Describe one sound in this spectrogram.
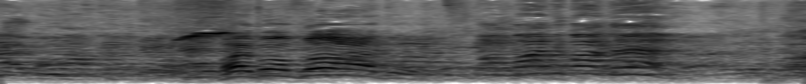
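A man laughs loudly nearby.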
